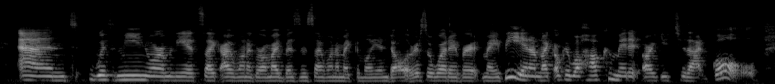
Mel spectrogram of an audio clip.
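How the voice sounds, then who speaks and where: There is noticeable background noise as a woman talks at a very fast pace in a medium pitch. Her intonation stays fairly even, with hardly any pauses. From South Africa. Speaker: life coach and author. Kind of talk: casual interview chat.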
